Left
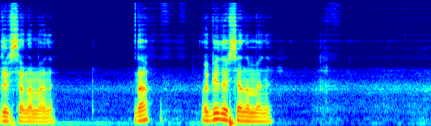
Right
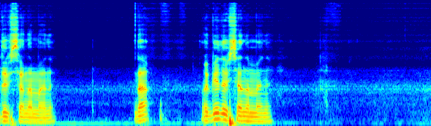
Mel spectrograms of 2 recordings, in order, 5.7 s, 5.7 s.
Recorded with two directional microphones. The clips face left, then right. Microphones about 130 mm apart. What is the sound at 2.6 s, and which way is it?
Speech, 55° left (ahead or behind).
